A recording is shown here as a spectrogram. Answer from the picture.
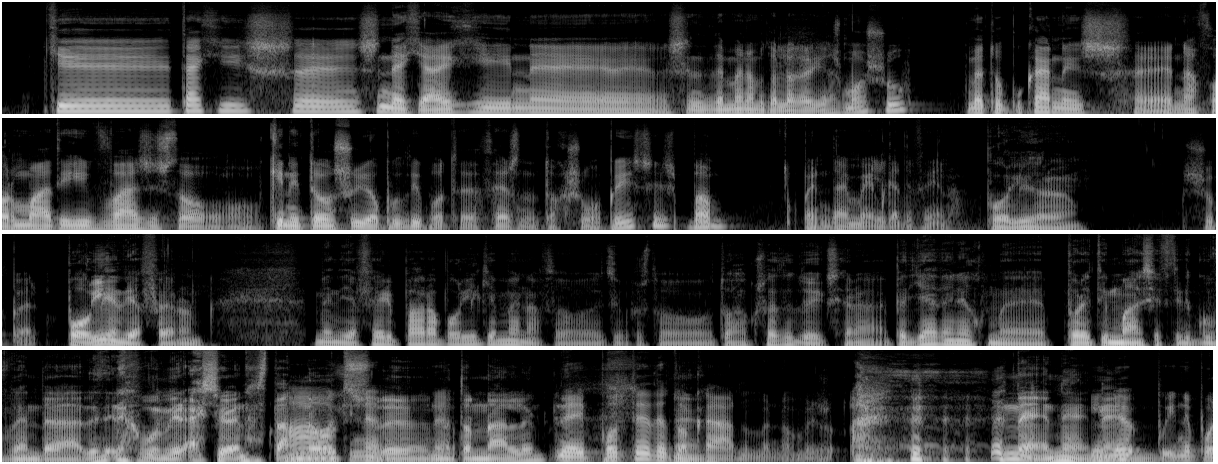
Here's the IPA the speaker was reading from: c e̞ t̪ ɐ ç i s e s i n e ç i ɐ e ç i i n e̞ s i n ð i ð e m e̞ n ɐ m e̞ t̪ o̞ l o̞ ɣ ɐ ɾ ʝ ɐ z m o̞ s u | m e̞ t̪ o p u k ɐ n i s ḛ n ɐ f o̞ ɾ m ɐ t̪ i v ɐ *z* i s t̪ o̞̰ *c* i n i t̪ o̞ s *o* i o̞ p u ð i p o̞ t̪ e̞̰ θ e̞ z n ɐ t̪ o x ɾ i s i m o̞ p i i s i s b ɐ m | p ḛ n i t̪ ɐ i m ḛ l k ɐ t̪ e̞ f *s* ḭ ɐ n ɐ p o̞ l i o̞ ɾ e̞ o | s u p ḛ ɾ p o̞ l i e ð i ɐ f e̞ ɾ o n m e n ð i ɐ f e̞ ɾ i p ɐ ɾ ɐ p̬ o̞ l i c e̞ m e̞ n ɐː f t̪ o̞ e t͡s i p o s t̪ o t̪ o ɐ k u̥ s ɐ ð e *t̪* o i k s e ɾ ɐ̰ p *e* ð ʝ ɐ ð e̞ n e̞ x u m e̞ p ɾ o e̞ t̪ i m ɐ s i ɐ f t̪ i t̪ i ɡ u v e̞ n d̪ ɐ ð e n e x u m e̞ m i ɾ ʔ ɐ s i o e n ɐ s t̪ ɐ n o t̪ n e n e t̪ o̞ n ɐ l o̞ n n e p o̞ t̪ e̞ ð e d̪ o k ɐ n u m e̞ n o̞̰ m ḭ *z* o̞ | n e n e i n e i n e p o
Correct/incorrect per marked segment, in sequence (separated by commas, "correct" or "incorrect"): correct, correct, incorrect, incorrect, incorrect, correct, correct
